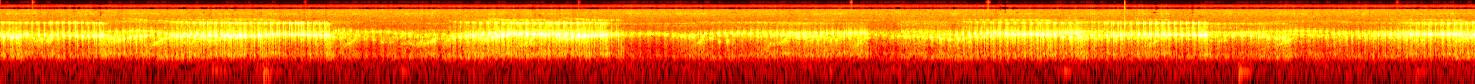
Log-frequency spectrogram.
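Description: A dense chorus of frogs croaking in rapid, rattling pulses that swell and fade in waves.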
